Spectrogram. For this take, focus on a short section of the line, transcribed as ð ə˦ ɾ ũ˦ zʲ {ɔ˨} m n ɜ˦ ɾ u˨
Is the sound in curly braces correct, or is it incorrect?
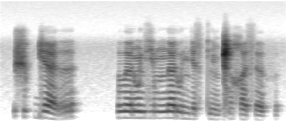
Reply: incorrect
